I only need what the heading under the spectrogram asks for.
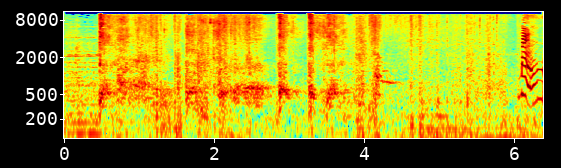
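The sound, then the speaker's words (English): A video game wolf attack: a busy stretch of scuffling, heavy thuds and sharp impacts, ending with a brief wavering, howl-like cry. The fight sounds are loud. “I would just counter the fucking wolf attack anyway, so it doesn't matter.”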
